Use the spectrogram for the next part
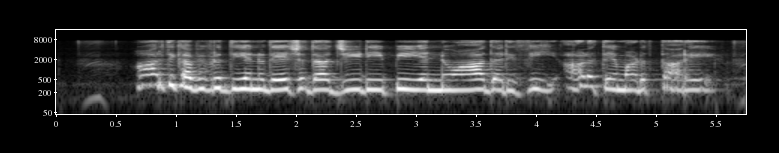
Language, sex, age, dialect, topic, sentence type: Kannada, female, 36-40, Mysore Kannada, banking, statement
